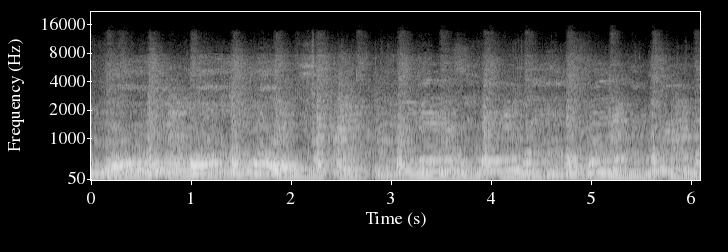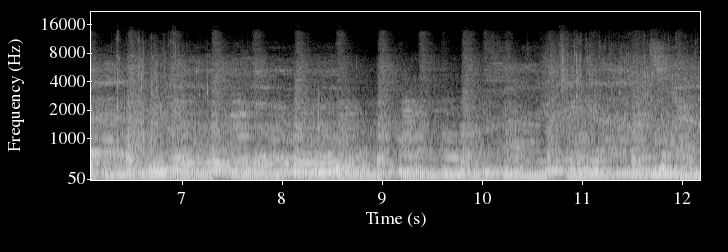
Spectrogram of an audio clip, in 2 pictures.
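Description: A live band playing rock-and-roll style music, with a steady drum beat, a bass line and singing.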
